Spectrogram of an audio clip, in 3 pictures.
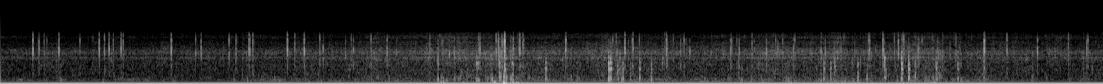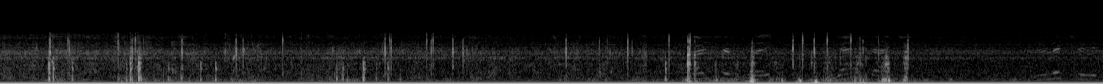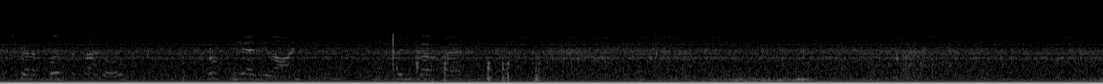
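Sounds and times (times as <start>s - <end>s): paddle strokes splashing: 0.0s - 20.6s
river water rushing: 0.0s - 33.0s.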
